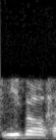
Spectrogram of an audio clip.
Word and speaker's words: EVO: It's EVO Health and Wellness.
